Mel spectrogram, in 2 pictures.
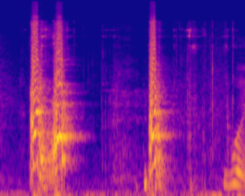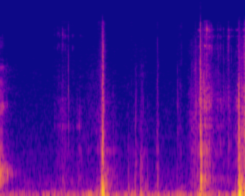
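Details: A pet puppy play fighting indoors gives two quick sharp barks and a third bark in the first two seconds, then a short wavering whine, over a person talking, scattered clatter and knocks.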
